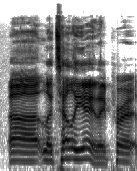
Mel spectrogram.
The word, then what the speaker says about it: Letelier: Letelier, they pronounce that with an A at the end, like Xavier.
